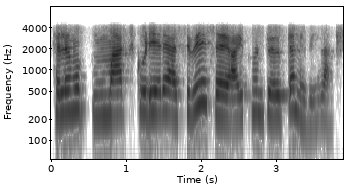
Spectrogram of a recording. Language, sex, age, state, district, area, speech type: Odia, female, 18-30, Odisha, Malkangiri, urban, conversation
